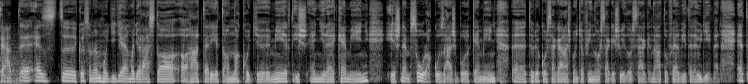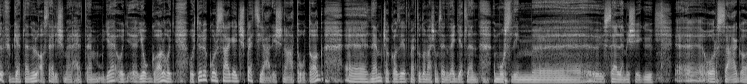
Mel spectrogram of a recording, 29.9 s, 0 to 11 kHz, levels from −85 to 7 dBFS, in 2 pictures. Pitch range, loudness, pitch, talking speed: 95-110 Hz, -20 LUFS, 100 Hz, 115 wpm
